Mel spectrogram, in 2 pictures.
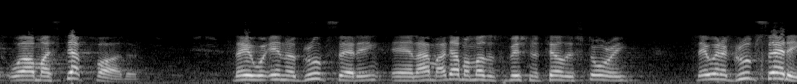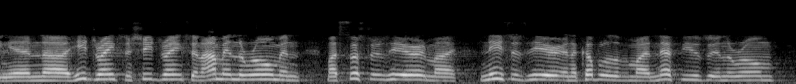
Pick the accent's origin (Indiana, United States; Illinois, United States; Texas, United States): Texas, United States; Austin; the only thing I remember about my hometown was the pain of my mother. So I moved back to Austin, April of 1990, to my mother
